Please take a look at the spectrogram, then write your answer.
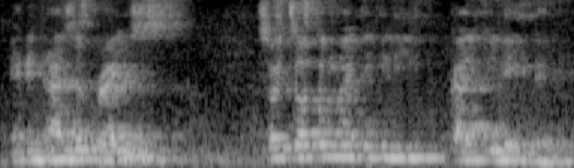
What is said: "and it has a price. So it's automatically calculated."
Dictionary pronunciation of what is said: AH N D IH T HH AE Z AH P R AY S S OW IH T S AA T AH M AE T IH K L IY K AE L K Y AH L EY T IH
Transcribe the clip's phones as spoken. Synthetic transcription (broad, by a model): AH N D IH T HH AE Z AH P R AY S S OW IH T S AA T AH M AE T IH K L IY K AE L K Y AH L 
